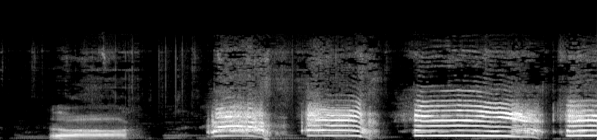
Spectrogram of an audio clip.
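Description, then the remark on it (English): A voice imitates a baby screaming from a pillowcase in a dumpster: five loud, wavering wails in quick succession, each rising then sagging in pitch, strained, with short gaps between. “In this case, it was a screaming pillowcase coming from a dumpster across the”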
